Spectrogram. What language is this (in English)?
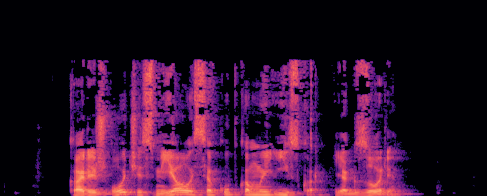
Ukrainian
